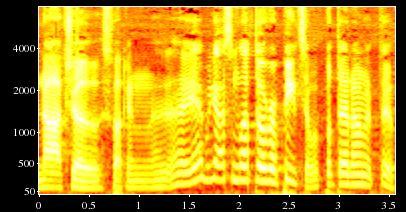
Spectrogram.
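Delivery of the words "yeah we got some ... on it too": put-on high-pitched Italian accent. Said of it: "I actually gave him an Italian accent".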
